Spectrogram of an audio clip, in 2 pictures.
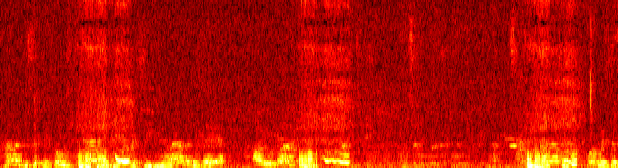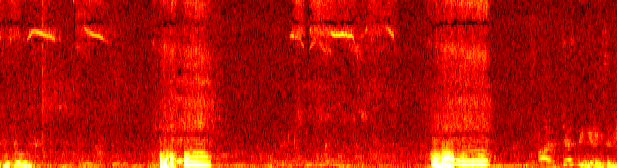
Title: My Dog Snoring!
